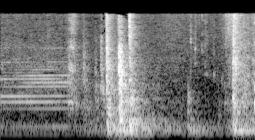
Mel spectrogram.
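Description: A door being opened: a low hum, then a loud mechanical scraping burst and a second grinding rush a moment later. No voices.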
